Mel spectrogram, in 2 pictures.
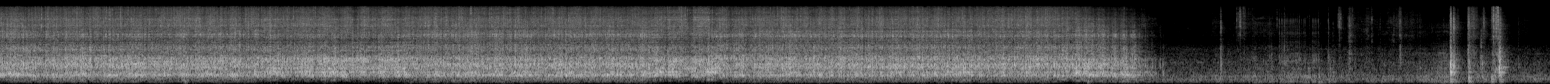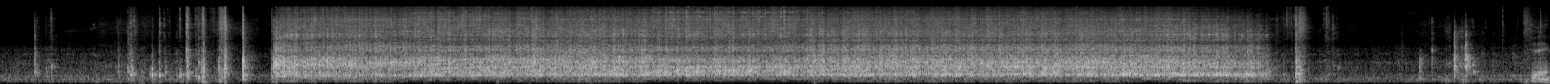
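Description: Small electric food processor running loud, its motor whirring with hard pretzel pieces rattling in the bowl as they are crushed. It stops about 11 seconds in, a few seconds of knocks and clatter follow as the container is handled, then it runs again for about ten seconds and stops near the end.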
